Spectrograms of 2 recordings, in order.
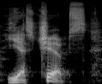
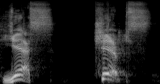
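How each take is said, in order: First: The phrase is said flatly, without exclamation. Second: The phrase is said excitedly, like an exclamation. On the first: The speaker calls it wrong. "It's not yes chips" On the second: The speaker calls it right. "There's actually two exclamation points"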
